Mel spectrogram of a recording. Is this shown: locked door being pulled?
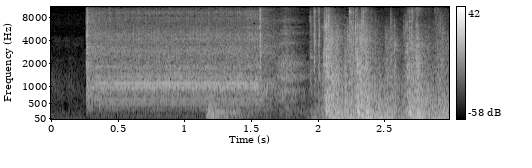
yes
